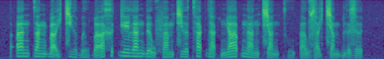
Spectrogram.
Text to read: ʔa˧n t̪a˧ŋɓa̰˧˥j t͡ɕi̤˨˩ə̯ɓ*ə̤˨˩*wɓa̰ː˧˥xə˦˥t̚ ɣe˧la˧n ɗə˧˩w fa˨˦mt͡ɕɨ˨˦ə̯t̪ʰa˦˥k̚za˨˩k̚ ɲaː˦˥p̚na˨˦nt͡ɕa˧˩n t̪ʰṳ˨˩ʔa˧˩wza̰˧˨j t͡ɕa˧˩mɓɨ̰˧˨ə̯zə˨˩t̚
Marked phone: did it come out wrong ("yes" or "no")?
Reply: no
